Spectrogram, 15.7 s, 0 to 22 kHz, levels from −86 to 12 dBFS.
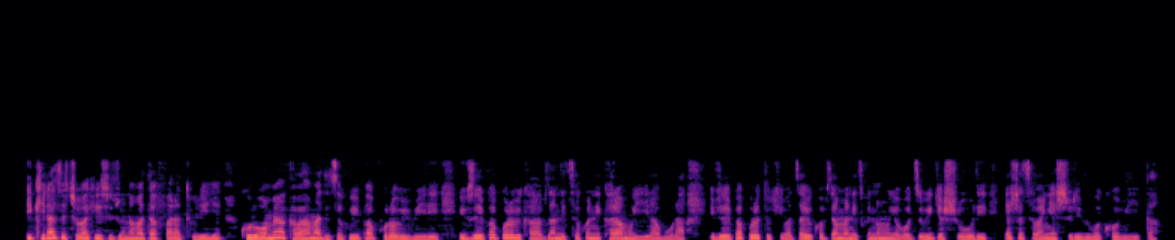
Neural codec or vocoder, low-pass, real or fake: none; 7.2 kHz; real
